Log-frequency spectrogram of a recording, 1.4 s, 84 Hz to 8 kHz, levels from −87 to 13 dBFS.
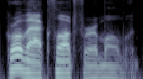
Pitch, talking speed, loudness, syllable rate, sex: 105 Hz, 210 wpm, -19 LUFS, 5.3 syllables/s, male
